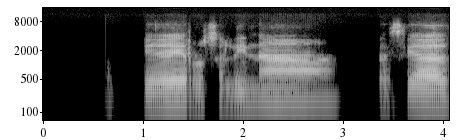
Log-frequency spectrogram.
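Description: A man speaks with animation through an online call.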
